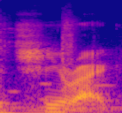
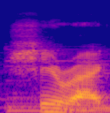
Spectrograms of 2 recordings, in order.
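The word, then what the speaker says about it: Kjerag: shoes I tried are the chirag apologies for my Innovation pronunciation shirag is actually the name of a mountain in Norway close to where Kenyan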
